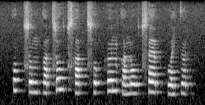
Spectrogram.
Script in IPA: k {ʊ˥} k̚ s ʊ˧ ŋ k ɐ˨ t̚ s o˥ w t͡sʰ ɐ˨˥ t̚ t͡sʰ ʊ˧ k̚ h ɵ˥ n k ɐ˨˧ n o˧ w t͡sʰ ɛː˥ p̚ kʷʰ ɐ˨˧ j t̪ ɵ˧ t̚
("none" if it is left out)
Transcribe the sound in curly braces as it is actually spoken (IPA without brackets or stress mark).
ʊ˥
